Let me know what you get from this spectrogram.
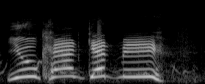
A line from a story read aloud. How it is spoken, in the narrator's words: shouted Detective Inspector Picklesworth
